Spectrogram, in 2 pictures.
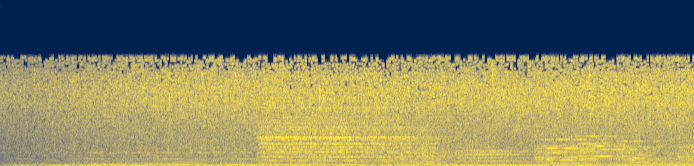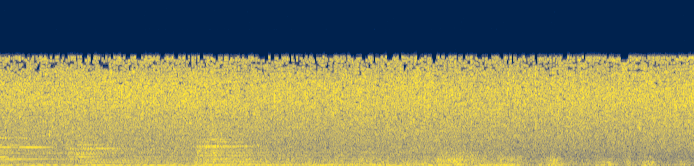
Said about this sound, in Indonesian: Hujan malah semakin besar. Malah bisa dibilang tidak kunjung reda.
